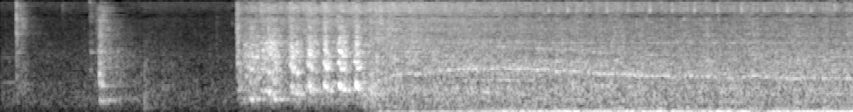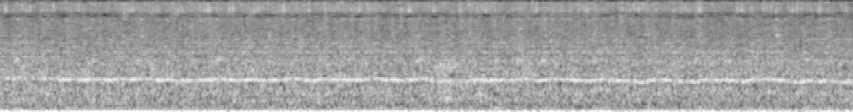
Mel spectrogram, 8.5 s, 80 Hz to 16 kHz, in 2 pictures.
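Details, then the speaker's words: 2004 Honda Valkyrie Rune motorcycle after an Amsoil 10W-40 oil change (previous change about one year and 15,000 miles ago), first startup: fuel pump whistle, brief starter whir, then a steady even low idle, smooth with barely any vibration; healthy. "I can hear it a little bit, but not much. Not much. Sit on this, you can't even feel it. I can't even feel any vibration. Smooth as silk."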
